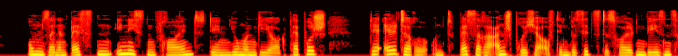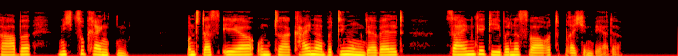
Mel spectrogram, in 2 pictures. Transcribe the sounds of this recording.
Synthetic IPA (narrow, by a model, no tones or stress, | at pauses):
ʔʊmzaɪnənbɛstn̩ʔɪnɪçstn̩fʁ̥ɔʏntd̥eːnjʊŋənɡeːɔɐkpʰɛpʊʃ | d̥eːɐʔɛltəʁə̰ʔʊ̰ntb̥ɛsəʁə̰ʔa̰nʃpʁ̥ʏçə̰ʔa̰ʊfd̥eːnbəzɪt͡sd̥ɛshɔldn̩veːzn̩shaːbə | nɪçt̚t͡sukʁ̥ɛŋkŋ̩ | ʔʊntd̥asʔeːɐʔʊ̰ntʰɐkʰaɪnɐbədɪŋʊŋdeːɐvɛlt | z̥aɪnɡəɡeːbənəsv̥ɔʁtb̥ʁɛçn̩vḛːɐdə̰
